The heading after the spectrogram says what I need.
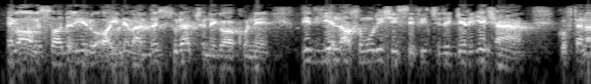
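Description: A man's voice: a little high, gravelly, muffled recording. A man preaching a sermon in an impassioned, colloquial scolding manner, telling anecdotes.

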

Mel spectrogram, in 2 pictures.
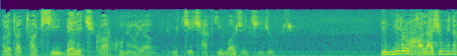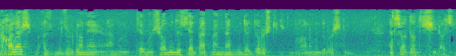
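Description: A man giving an informal religious talk, telling a story to his listeners in a conversational way, rising to loud bursts and sinking to quiet murmurs. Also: sits low, steady tone. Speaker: religious speaker addressing an audience. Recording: dull lo-fi recording with faint hiss.

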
